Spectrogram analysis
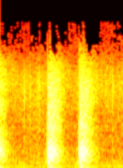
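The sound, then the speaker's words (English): Two gunshot effects fired at Superman in a radio drama, each a loud, sharp crack with a short decaying tail, about half a second apart. “I'll shoot. Go ahead.”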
